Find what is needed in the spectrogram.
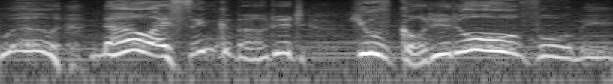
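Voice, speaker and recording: A put-on character voice with very wide pitch swings moves at a fairly slow pace over clear music in the background. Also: man, high pitch for a man. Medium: game stream.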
